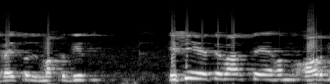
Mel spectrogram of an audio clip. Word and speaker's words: بیت المقدس: اسی بنیاد پر ہم اردو میں کہتے ہیں بیت المقدس، لیکن صحیح عربی تلفظ ہے بیت المقدس.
